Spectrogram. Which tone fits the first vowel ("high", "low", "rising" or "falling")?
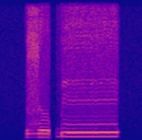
low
